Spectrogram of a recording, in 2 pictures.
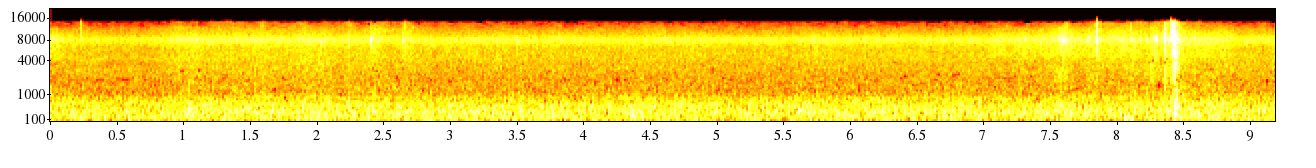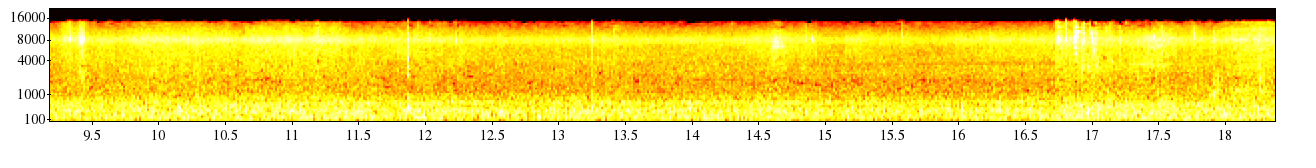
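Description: Quiet outdoor background with a few light metallic jingles and clicks from a dog's collar tags, clustered about halfway through and again near the end.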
